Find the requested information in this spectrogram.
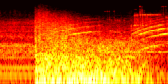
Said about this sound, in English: Jesus tap dancing Christ! What the hell was that? Ah, something exploded on that cop copter! Did we do it? No, I think the engines just failed. They're going down!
